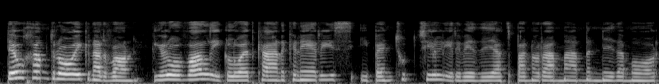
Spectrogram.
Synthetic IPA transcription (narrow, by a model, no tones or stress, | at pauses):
d̥ɛwχamdroːɨɡnarvɔniɔɾɔvalˠiɡlˠoːɛd̥kʰaːnəkʰənɛɾɨsibɛntʰʊtʰɨlˠiɾəvɛðɨatʰb̥anɔɾamamənɨðamoːr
